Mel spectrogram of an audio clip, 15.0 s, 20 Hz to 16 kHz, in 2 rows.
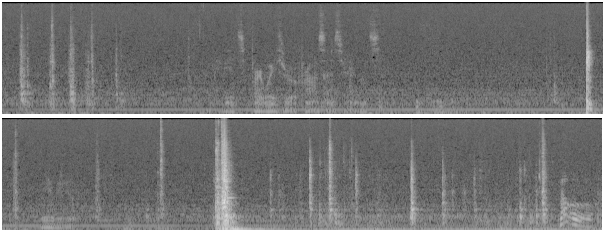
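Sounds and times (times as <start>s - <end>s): amplifier hum: 0.0s - 15.0s
record changer clunk: 6.9s - 7.8s, 10.2s - 14.5s.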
